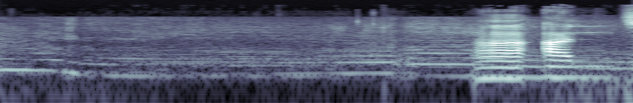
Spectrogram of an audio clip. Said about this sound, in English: And the high revving engine in the background is the flat six from the Porsche.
